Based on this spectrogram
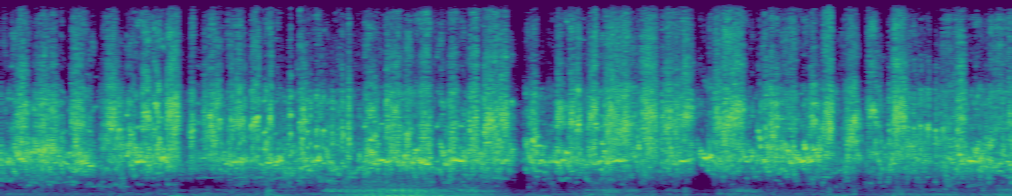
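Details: A budgie breeding pair chirps busily, high scratchy warbles and squawks running on continuously, broken by a few short gaps and soft low rustling.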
